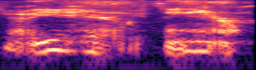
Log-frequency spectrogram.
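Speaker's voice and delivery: fast whisper. Real, not acted. Whispering to stream viewers about thin walls. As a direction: hush it so the neighbours won't hear.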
